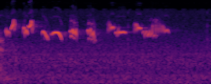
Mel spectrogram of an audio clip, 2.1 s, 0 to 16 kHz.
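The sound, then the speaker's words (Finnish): A bluethroat sings a quick series of bright, high chirping notes, about a dozen in rapid succession over two seconds, varied and twittering, with no voices over it. “Kilpisjärvellä tutkijat aikoinaan laskivat parhaiden koiraiden laulun sisältävän otteita yli 40 muun lintulajin laulusta.”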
